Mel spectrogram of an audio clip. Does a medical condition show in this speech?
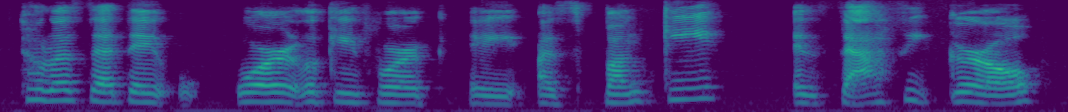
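Yes: Down syndrome; lifelong, walked later than other children.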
